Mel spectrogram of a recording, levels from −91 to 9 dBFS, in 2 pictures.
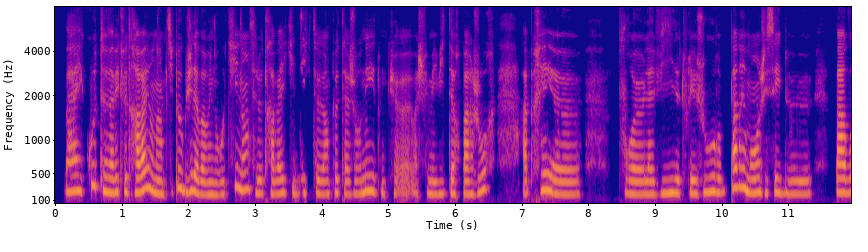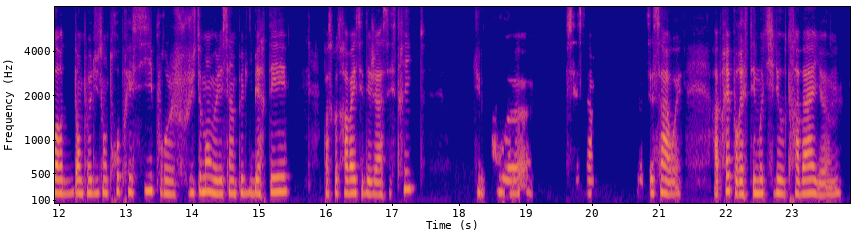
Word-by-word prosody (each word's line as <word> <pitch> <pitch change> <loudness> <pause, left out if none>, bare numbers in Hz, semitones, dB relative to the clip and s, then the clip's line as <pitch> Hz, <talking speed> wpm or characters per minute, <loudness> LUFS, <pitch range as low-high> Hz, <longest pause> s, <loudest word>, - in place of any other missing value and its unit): Bah, 225 +1 +4
écoute, 240 +4 -1
heu, 220 -1 +4
avec 210 0 +2
le 220 - +2
travail, 240 +6 +6
on 235 - +3
est - - +3
un 195 - +1
petit 190 +3 -11
peu 285 - -2
obligé 240 -1 +2
d'avoir 190 -5 +3
une 185 -1 0
routine, 190 +10 -2
hein! 260 - +1
C'est 235 -6 -6
le 200 - -1
travail 195 +1 -1
qui 210 0 -7
dicte, 205 0 -9
heu, 195 - 0
un 190 - -2
peu 205 +2 -3
ta 195 -2 -5
journée 205 +5 +1
donc 205 0 -10
heu, - - -6
bah, - - -8
je - - -4
fais 200 - -8
mes 190 -1 0
8 195 +2 -6
heures 200 -1 0
par 190 -1 +3
jour. 230 +7 -2 0.5
Après, 245 - -1 0.2
heu, 185 0 0 0.6
pour, 195 -3 -1
heu, 190 0 +2
la 190 0 +1
vie 200 +3 0
de 200 - +3
tous 195 - -16
les 200 0 +3
jours, 215 +1 0
pas 285 +1 +7
vraiment, 220 -7 +4
j'essaie 210 0 0
de 195 -1 -3 0.4
pas 215 0 +9
avoir 210 -1 +5
d'emploi 205 +1 0
du 200 0 -5
temps 210 -1 -1
trop 230 - -3
précis 230 +2 -2
pour, 210 -4 -4
heu, 190 - -3
f - - -11
justement 220 +2 +1
me 205 - +3
laisser 195 +1 0
un 200 - 0
peu 210 - -3
de 200 - -5
liberté 220 +3 0 0.5
parce 195 - -6
qu'au 200 - -3
travail, 205 0 +3
c'est 205 -1 -7
déjà 190 -2 0
assez 185 +2 -6
strict. 265 +5 -5 0.7
Du 210 -2 -5
coup, 215 -2 -4
heu 195 0 +1 0.7
c'est 415 -1 -9
ça, 195 - -6 0.8
c'est 210 - -1
ça, 205 -3 +4
ouais! 195 - -6 0.5
Après 235 - +2
pour 190 -5 0
rester 190 +2 +1
motivée 200 0 +1
au 195 - -1
travail, 195 0 +2
hem, 190 +3 -5
205 Hz, 225 wpm, -24 LUFS, 195-220 Hz, 0.8 s, pas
